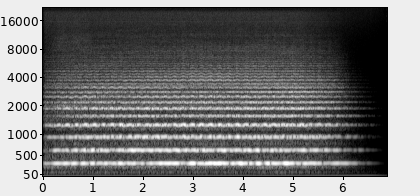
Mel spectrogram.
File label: violas D#4, String Ensembles; Miroslav Vitous; VLS 1+2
